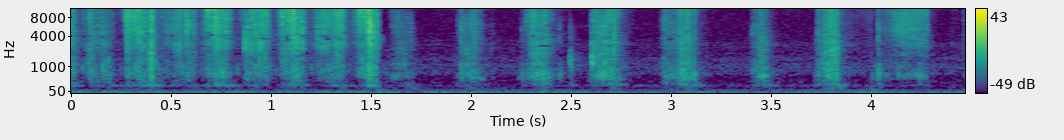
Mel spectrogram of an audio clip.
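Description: A tan sponge or abrasive pad is rubbed over the tongue and then the side panel of a white leather Adidas Stan Smith sneaker with a green heel tab, the hollow shoe held in hand. Quick, unevenly spaced scrubbing strokes make bright, breathy swishes over a steady low hum.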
